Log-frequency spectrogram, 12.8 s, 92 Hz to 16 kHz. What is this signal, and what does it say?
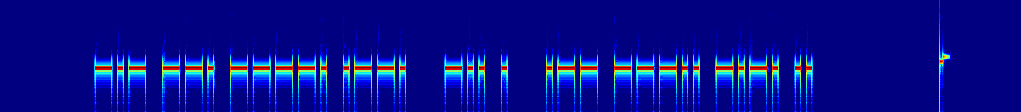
Morse code, heard as a keyed tone, about 17 wpm, 700 Hz. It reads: KG9P DE W8CI
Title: USA Callsign DE Callsign - 4 Characters - 17wpm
